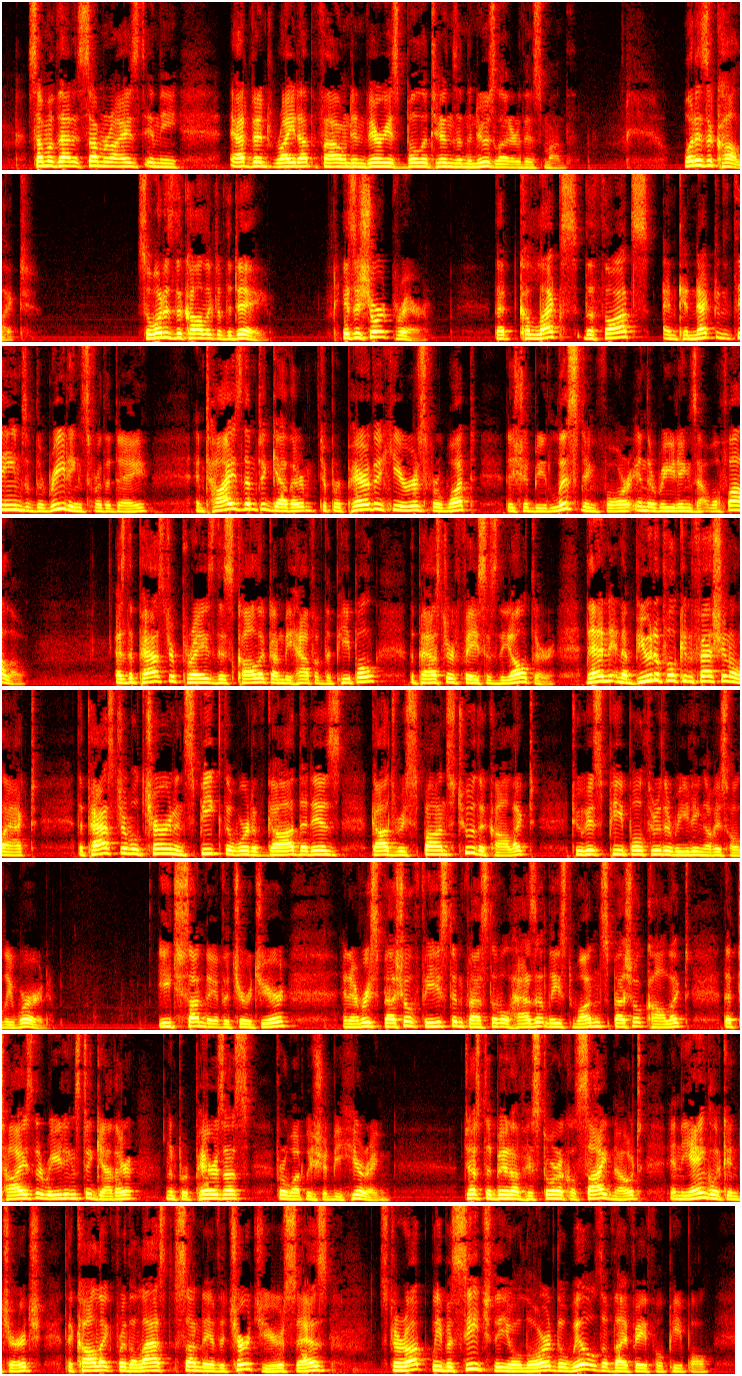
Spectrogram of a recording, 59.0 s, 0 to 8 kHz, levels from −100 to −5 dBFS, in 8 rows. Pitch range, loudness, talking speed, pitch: 155-195 Hz, -19 LUFS, 190 wpm, 175 Hz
